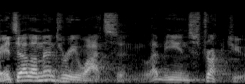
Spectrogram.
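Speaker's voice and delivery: put-on exasperated voice. Explaining Holmes and Watson, voicing Holmes's reply to Watson, mock-exasperated. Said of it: "almost in an exasperated tone".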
